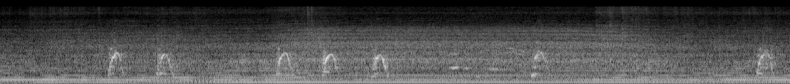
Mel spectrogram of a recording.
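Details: Cane Corso in a stare-down with a new lawn mower, giving short, sharp barks at irregular intervals, about eight in total, over a steady low engine hum.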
